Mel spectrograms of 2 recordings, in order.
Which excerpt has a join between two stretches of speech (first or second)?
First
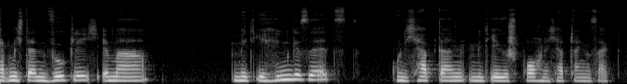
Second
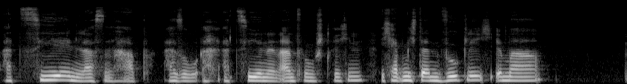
second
